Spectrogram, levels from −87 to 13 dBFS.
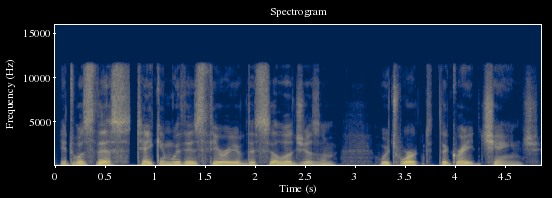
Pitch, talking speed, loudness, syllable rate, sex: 135 Hz, 185 wpm, -18 LUFS, 4.8 syllables/s, male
